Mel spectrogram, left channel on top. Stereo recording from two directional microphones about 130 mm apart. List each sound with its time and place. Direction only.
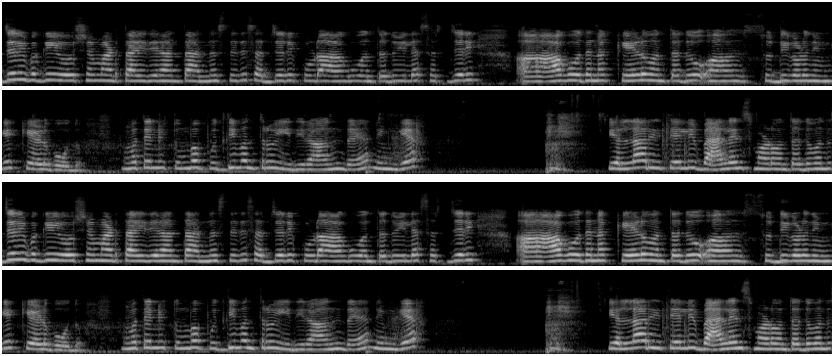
0.0 s a woman's voice: 35° right (ahead or behind)
13.7 s speech: 25° right (ahead or behind); by 16.6 s 45° right (ahead or behind)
